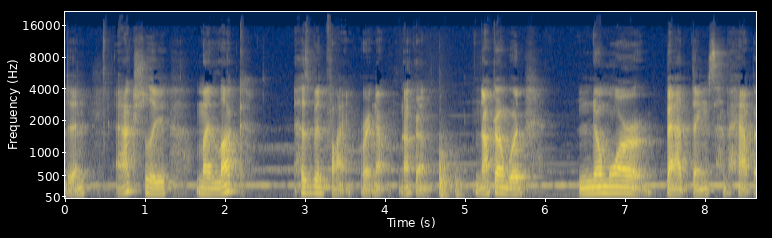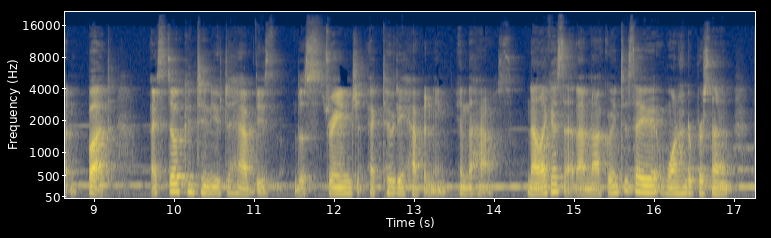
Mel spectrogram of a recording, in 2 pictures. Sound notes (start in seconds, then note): 4.7 knocks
